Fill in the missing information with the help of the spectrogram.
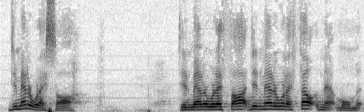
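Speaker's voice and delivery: rising sermon emphasis; preaching build. Real, not acted. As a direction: drive each line home from the pulpit.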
